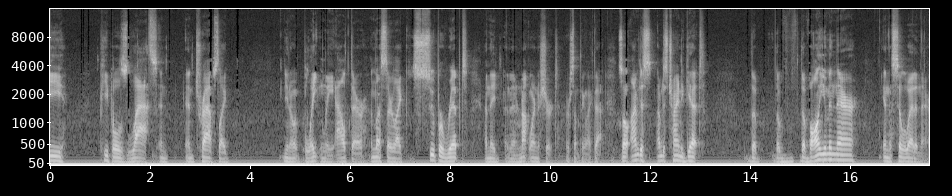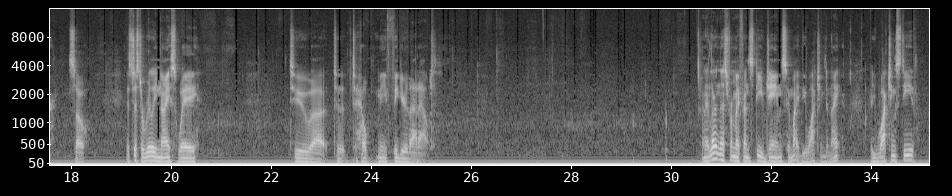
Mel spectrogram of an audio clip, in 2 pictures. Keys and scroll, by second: 21.7 s, 23.7 ctrl+z, 33.6 ctrl+z.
